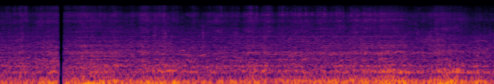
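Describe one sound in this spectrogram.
A car engine revs and roars as the car pulls slowly away.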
